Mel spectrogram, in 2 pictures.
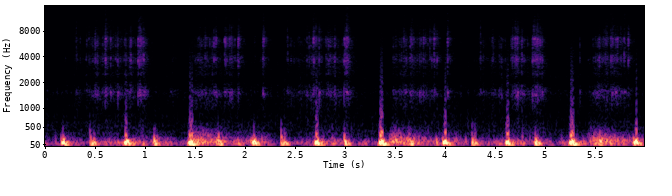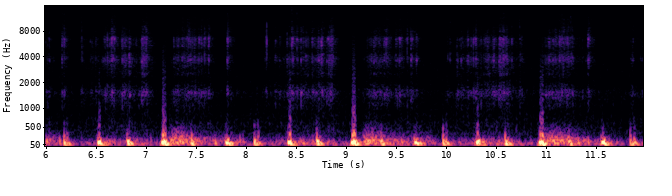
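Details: Heart sounds during bag breathing: regular low thumps at about 95 beats a minute with faint steady breathing noise behind.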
